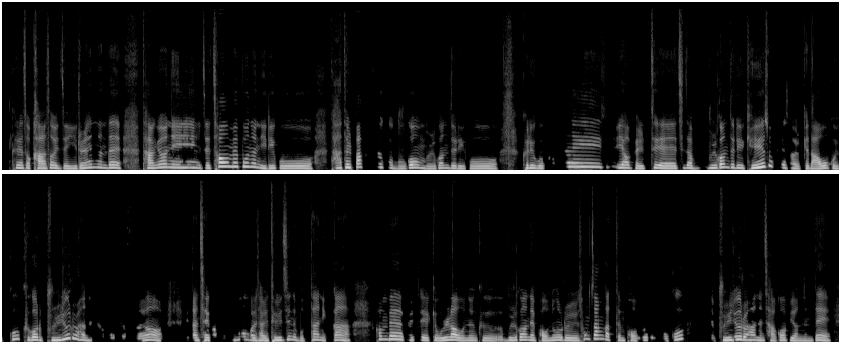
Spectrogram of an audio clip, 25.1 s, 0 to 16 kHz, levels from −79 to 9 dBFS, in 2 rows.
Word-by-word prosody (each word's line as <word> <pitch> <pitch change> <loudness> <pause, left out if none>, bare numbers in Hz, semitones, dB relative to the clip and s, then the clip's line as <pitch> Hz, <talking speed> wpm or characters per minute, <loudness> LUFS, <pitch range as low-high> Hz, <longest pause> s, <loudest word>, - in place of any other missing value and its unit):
그래서 245 -3 0
가서 220 +3 +2
이제 210 -2 -1
일을 215 +5 +1
했는데 270 -4 0 0.3
당연히 275 +1 +1
이제 230 0 -2
처음 380 - +5
해 370 - +2
보는 355 -6 0
일이고 215 -1 +1 0.3
다들 255 +5 +2
박스고 305 -4 -3
무거운 240 +7 +1
물건들이고 205 -1 -2 0.3
그리고 235 -3 +2 0.3
컨베이어 345 -6 +1
벨트에 220 0 +3
진짜 240 +1 0 0.2
물건들이 250 +1 +2
계속해서 275 - +3
이렇게 200 +2 -3
나오고 210 +3 +2
있고 305 - -4
그거를 250 -5 +1
분류를 310 - +3
하는 245 - 0 0.4
작업이었어요. 230 -4 -3 0.4
일단 230 -2 -1
제가 230 +1 0 0.3
무거운 265 +3 -8
걸 225 -2 0
잘 210 -1 +1
들지는 230 +2 0
못하니까 225 0 -3 0.4
컨베이어 305 0 +2
벨트에 230 +1 -2
이렇게 220 0 -2
올라오는 210 -2 +3
그 200 -2 -4
물건의 230 +2 +1
번호를 220 0 +1
송장 340 +1 -2
같은 220 -6 -3
번호를 205 +4 -4 0.2
보고 265 - -3 0.4
이제 - - -22
분류를 255 +5 +3
하는 225 -3 -1
작업이었는데 200 0 -2
235 Hz, 330 characters per minute, -20 LUFS, 215-275 Hz, 0.4 s, 처음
